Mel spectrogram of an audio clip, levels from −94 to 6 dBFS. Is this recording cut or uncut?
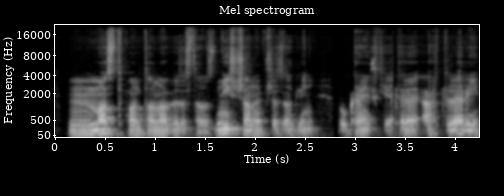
uncut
